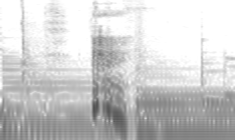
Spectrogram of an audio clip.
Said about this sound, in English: Sorry, I had to cough.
